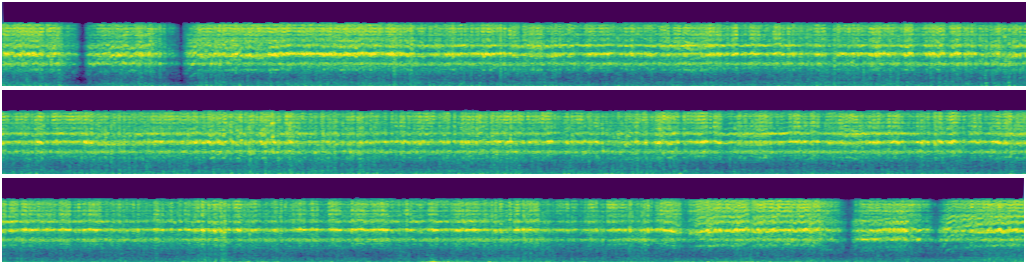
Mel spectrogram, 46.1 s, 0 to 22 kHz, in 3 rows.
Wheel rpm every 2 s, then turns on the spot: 160, 130, 220, 230, 230, 230, 230, 220, 230, 230, 230, 230, 230, 230, 230, 230, 240, 240, 230, 230, 220, 150, 130.
none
